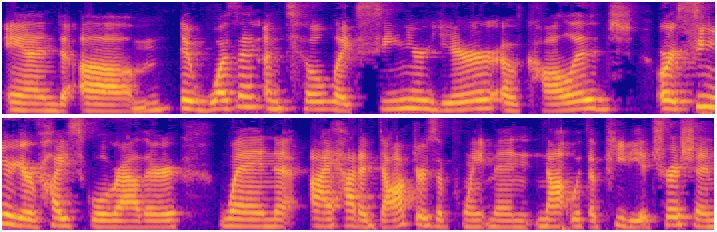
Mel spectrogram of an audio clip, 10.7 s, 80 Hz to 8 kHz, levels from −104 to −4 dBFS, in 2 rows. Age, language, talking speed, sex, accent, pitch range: 20-39, English, 150 wpm, female, American, 175-215 Hz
